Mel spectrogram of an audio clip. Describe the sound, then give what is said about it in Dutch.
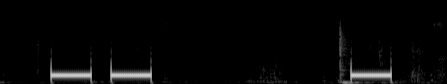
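An outgoing phone call to Rob Hatch: its ringback tone purrs in a steady mid-pitched double burst, pauses in silence, then starts another ring. It sounds loud and clear, with no one talking. “Eh, dus belden we even met eh, Rob Hatch.”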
